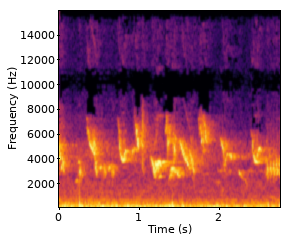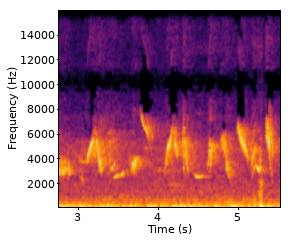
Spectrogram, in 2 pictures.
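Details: Singing black-throated finch, 2023: a dense, continuous run of high, quick descending chirps and short slurred notes with almost no gaps. A low background hum continues throughout.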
